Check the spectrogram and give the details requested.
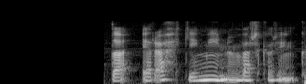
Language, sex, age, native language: Icelandic, female, 18-19, Icelandic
